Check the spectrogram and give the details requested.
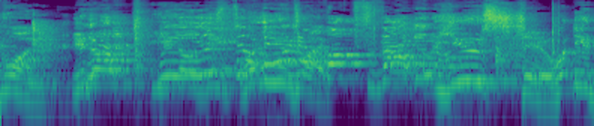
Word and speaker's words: Volkswagen: Really? Volkswagen? That's how they say it in German.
